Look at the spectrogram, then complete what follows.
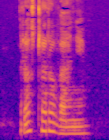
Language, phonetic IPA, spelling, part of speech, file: Polish, [ˌrɔʃt͡ʃarɔˈvãɲɛ], rozczarowanie, noun, LL-Q809 (pol)-rozczarowanie.wav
